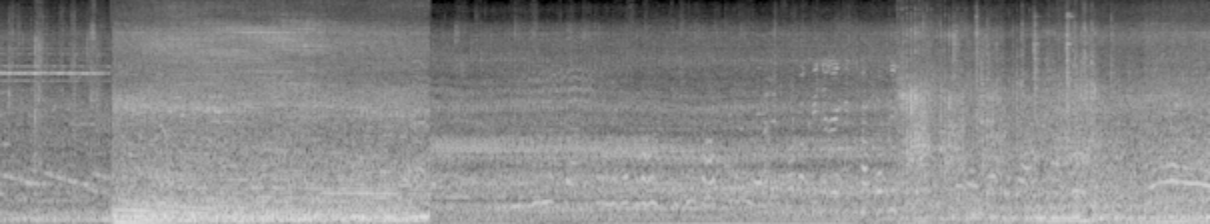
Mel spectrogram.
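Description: Street sound picked up on the camera microphone: a steady noise of road traffic and engines with indistinct voices in the background. It changes abruptly several times, loudest with a heavy low rumble between about one and four seconds in.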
